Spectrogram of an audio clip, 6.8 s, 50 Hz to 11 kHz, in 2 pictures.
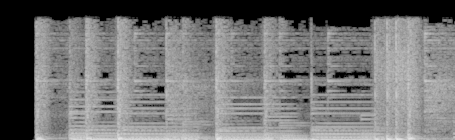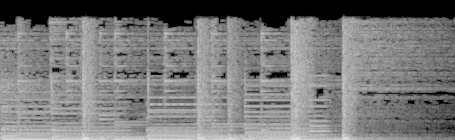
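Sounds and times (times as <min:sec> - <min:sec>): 
B3 organ jazz intro: 0:00.5 - 0:06.1.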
